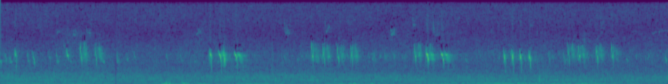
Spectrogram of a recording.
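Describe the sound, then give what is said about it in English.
A flock of wild birds in flight circles back around, giving bursts of high, rapid chirps in several clusters over a steady low rumble of outdoor background noise. “And a flock just came back around.”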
